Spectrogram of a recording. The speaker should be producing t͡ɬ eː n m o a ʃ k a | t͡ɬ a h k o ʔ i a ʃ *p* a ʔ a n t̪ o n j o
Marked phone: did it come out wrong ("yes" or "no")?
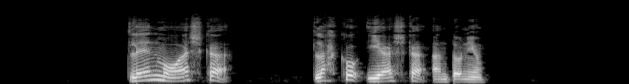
yes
